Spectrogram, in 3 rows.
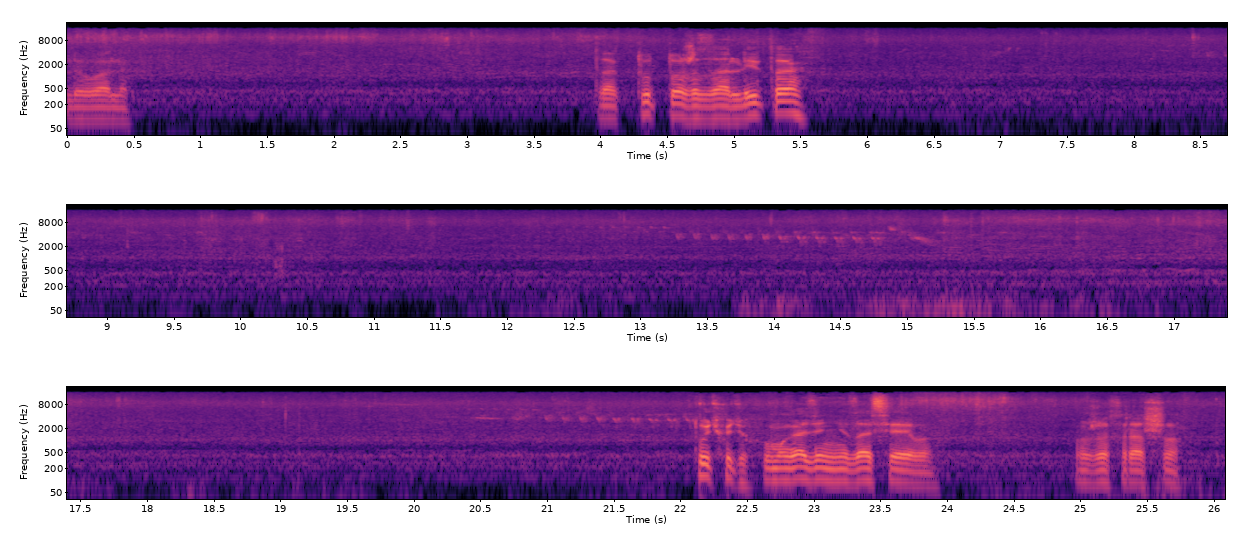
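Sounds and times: honeybees buzzing: 0.0 - 26.0.

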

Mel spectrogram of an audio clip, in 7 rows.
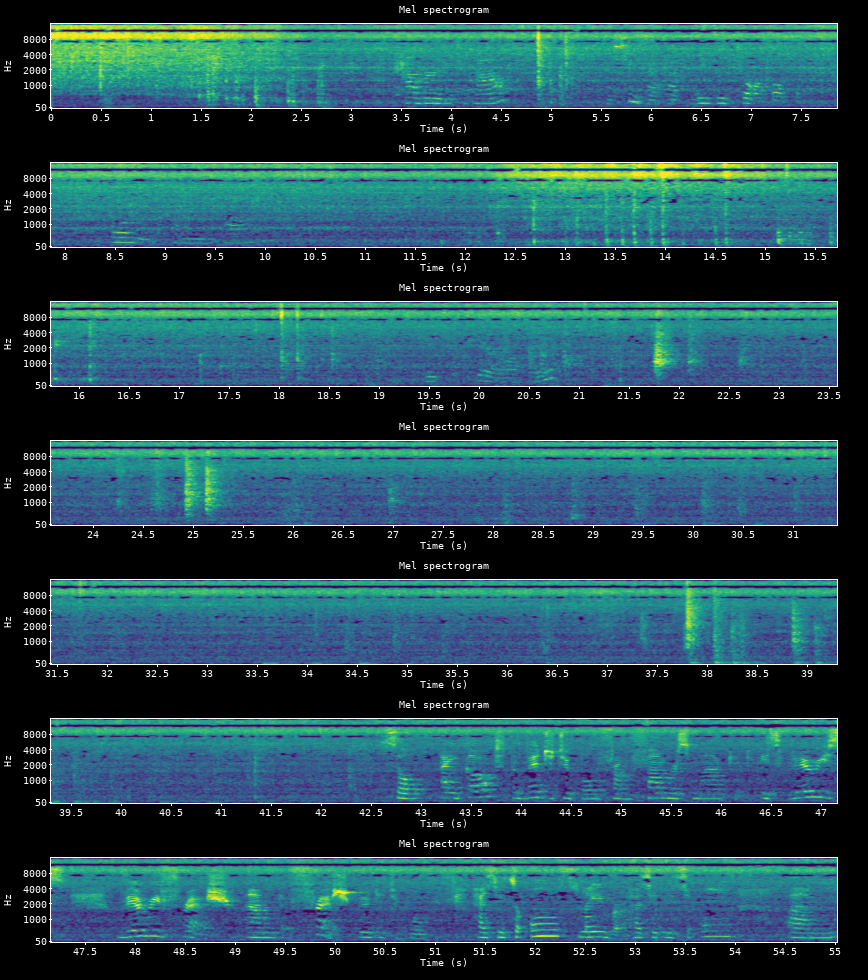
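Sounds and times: vegetables sizzling in a frying pan: 0.0 - 55.0.

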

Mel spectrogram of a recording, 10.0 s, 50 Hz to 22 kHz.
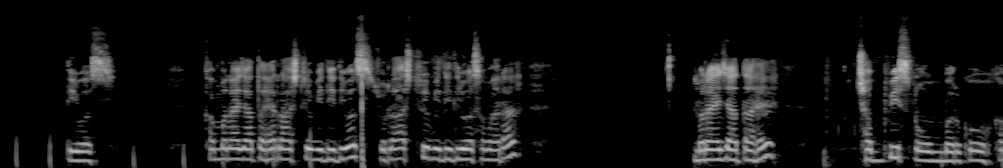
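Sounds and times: person speaking: 0.1 - 5.5, 6.6 - 10.0.

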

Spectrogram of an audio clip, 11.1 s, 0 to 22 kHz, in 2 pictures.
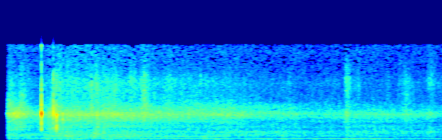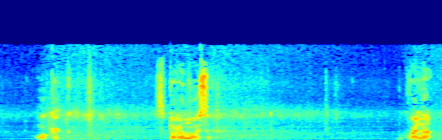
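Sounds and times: faint machine hum: 0.1 - 11.0.

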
